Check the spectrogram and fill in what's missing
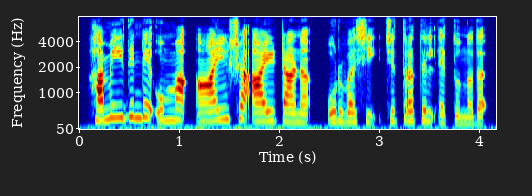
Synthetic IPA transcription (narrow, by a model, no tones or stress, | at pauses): hɐmiːd̪inde̞ʔumːɐaːjuʂɐ̰ʔaːjiʈːaːɳɨurʋɐɕit͡ɕit̪rɐt̪ːilʔe̞t̪ːunːɐðɨ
